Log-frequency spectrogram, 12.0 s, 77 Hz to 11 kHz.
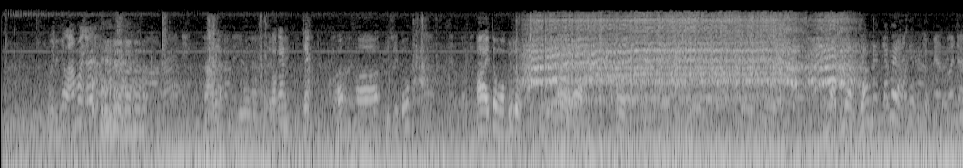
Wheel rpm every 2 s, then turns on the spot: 0, 0, 0, 140, 140, 10.
10-12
